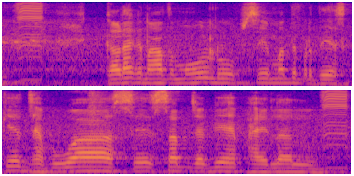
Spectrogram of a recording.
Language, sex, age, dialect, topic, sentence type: Bhojpuri, male, 18-24, Northern, agriculture, statement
